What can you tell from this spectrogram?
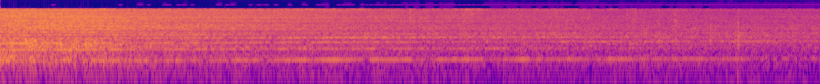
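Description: A tram moving away, its running noise fading steadily, with a steady hum that goes on throughout.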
